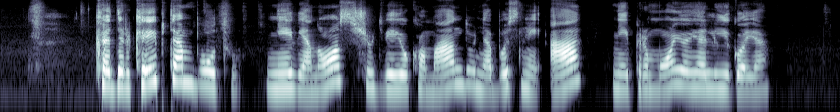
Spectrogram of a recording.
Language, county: Lithuanian, Alytus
